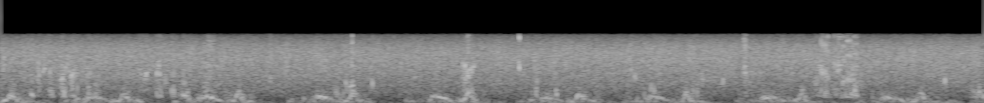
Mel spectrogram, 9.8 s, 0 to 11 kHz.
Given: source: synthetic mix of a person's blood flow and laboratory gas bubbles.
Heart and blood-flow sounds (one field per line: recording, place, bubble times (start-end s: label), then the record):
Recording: Doppler ultrasound of blood flow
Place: precordium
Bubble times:
0.28-1.02 s: bubbles
1.38-1.49 s: bubbles
1.53-1.92 s: bubbles
2.01-2.44 s: bubbles
2.67-2.75 s: bubbles
3.33-3.58 s: bubbles
3.69-3.77 s: bubbles
4.60-4.79 s: bubbles
5.15-5.24 s: bubbles
5.32-5.41 s: bubbles
5.53-5.62 s: bubbles
6.30-6.57 s: bubbles
6.92-7.06 s: bubbles
7.17-7.27 s: bubbles
7.42-7.53 s: bubbles
8.12-8.67 s: bubbles
9.42-9.50 s: bubbles
9.69-9.85 s: bubbles
From the record:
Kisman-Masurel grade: 243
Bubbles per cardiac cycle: several, 3 to 8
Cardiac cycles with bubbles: 100%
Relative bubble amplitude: loud (0.450 to 0.775)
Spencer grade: 3 (all of the cardiac periods contain showers or single bubble signals, but not dominating or overriding the cardiac motion signals)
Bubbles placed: only in the low amplitude regions of the cardiac cycle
